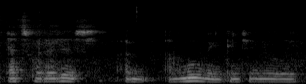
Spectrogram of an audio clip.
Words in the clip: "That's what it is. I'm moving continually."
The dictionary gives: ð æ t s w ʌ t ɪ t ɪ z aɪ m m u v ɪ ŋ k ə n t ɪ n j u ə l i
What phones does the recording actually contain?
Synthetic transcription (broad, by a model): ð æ t s w ʌ t ɪ t ɪ z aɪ m m u v ɪ ŋ k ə n t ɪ n j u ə l i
